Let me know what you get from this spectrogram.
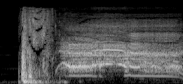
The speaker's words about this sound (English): Rima and Sushant screamed as their torsos crashed into the monument of agony. Bones cracked at first contact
